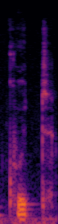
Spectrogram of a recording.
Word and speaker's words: côte: Une côte pleine de récifs, une côte de port se prononce avec un O fermé comme dans haute.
